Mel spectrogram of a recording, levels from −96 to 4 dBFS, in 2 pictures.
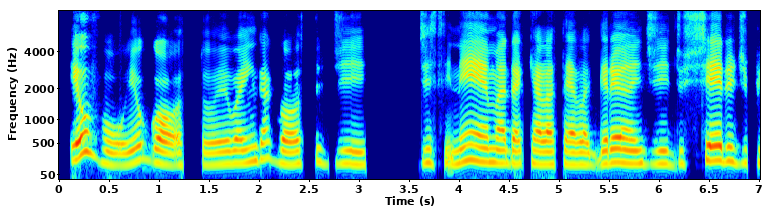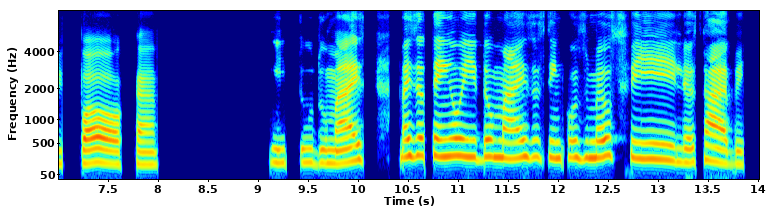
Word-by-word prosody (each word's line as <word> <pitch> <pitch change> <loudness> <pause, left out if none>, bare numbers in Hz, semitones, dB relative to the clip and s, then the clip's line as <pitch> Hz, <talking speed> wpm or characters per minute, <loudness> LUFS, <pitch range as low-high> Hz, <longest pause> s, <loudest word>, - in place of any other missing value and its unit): Eu 360 -10 +6
vou, 170 -5 -4
eu 210 +5 -1
gosto, 180 -7 +1 0.3
eu 180 +1 -2
ainda 220 +7 -2
gosto 185 -4 -1 0.3
de 185 -1 -5 0.6
de 200 0 -6
cinema, 205 0 +1
daquela 185 -1 +1
tela 175 -2 -1
grande, 185 0 +1
do 185 +3 -13
cheiro 225 +4 +3
de 195 0 -12
pipoca 190 -2 +1 1.2
e 200 -1 -5
tudo 200 -1 -5
mais. 195 +5 +3 0.4
Mas 285 +1 +2
eu 300 - +3
tenho 295 0 +4
ido 280 0 +1
mais, 270 0 +1
assim, 270 -1 -3
com 270 +1 -6
os 270 -2 -2
meus 275 +2 +2
filhos, 245 -6 -1
sabe. 190 -6 +2
200 Hz, 135 wpm, -23 LUFS, 185-250 Hz, 1.2 s, Eu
